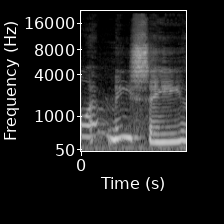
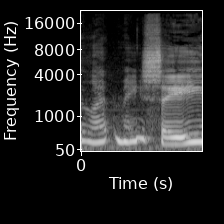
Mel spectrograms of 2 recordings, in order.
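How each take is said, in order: First: High, soft witch voice pondering; musing witch. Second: Soft witch voice, slower, drawn out; slower musing witch. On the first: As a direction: think aloud as a little witch, higher and softer. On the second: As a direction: stretch it as she keeps searching. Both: Acted. Witch concentrates.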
